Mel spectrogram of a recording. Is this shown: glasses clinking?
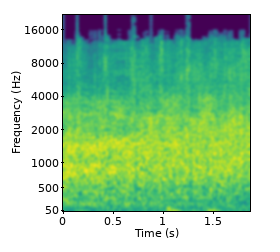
no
